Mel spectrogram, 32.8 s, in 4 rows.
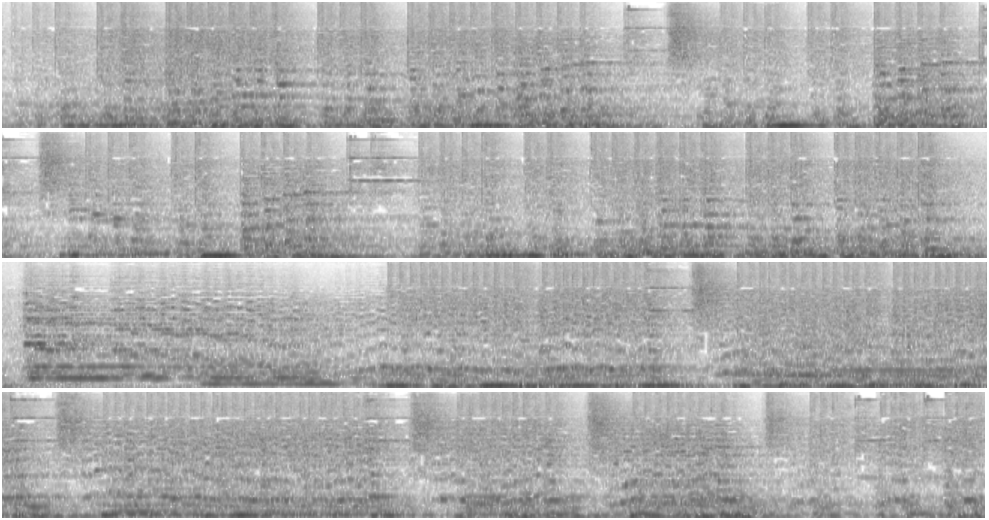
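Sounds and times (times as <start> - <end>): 
loud bright orchestral music: 0.0 - 32.8
typewriter line-change warning bell: 5.1 - 5.8, 8.0 - 9.8, 11.0 - 13.0, 19.7 - 29.2, 30.1 - 32.8.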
